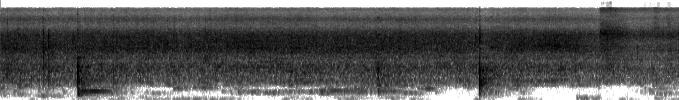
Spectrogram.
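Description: Vegetables, including finely chopped brinjal, sizzle and fry steadily in a hot pan for sambar rice, a close crackling hiss broken by a couple of sharp utensil clinks, with no talking.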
